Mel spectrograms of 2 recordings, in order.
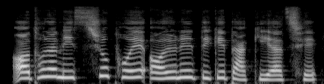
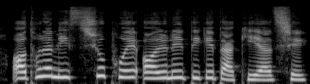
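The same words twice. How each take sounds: The two takes are said the same way.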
